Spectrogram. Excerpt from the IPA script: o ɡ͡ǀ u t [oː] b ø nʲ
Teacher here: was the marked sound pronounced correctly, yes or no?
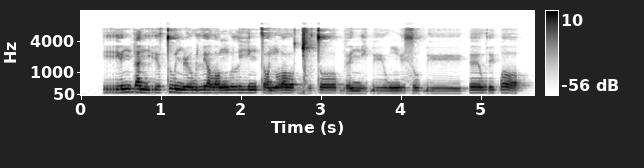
yes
